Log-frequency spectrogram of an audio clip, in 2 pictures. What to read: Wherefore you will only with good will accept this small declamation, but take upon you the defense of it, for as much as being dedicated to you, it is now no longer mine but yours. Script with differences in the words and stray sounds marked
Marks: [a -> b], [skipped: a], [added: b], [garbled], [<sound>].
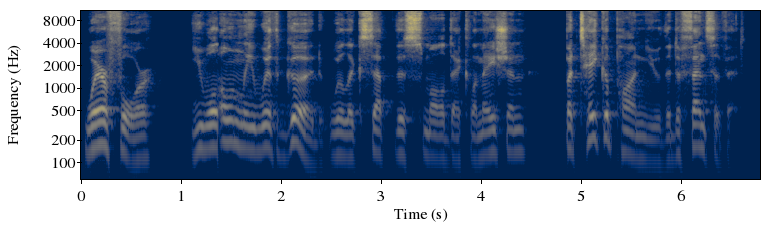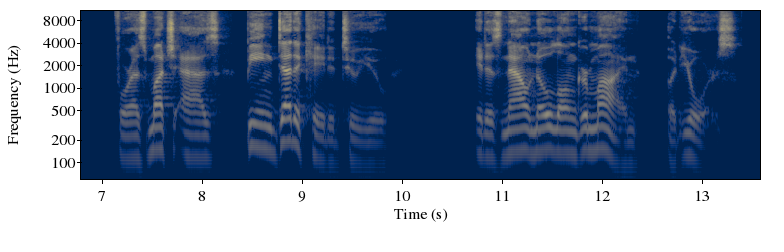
Wherefore you will only with good will accept this small declamation, but take upon you the defense of it, for as much as being dedicated to you, it is now no longer mine but yours.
